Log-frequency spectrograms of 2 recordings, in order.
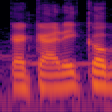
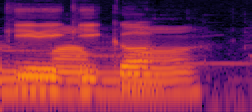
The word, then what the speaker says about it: Kakariko: Kakariko Village. – Ah, no manches. Pues es lo mismo, nomás que no lo pronuncié bien. – Le dijiste Kirikiko.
